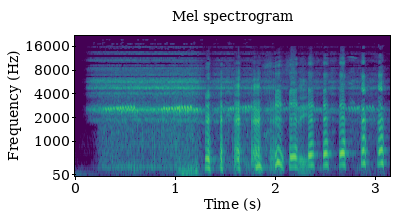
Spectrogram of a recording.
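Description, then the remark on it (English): A voice imitates a record scratch ("wiki wiki scratch"), played from a sound-effect button: a sustained, nasal hiss-like tone, then a quick run of about ten choppy, pitch-sliding vocal bursts in a jerky rhythm, fairly loud and alone. “I was doing the record scratch. Wiki wiki scratch, you know.”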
